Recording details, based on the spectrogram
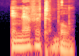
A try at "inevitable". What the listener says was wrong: Yeah, I think you have it. That's spot on.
